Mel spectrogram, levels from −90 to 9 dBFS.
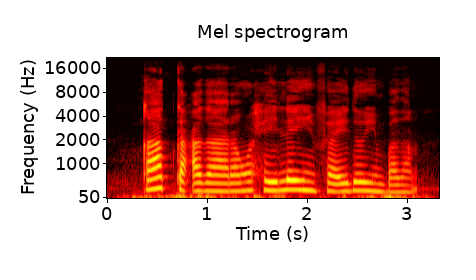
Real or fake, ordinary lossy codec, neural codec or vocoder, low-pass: real; none; none; 19.8 kHz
